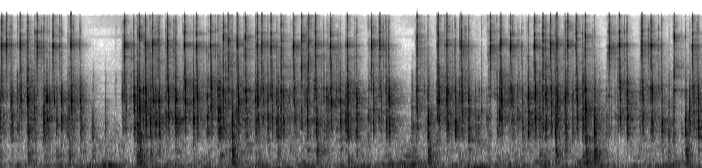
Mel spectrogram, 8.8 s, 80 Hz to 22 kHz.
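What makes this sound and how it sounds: Continuous fingertip typing on the plastic keycaps of a black RGB Redragon K588 Broadsword mechanical keyboard. Rapid, bright, short clacks run steadily, with brief pauses near 1.3 and 4.9 seconds.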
